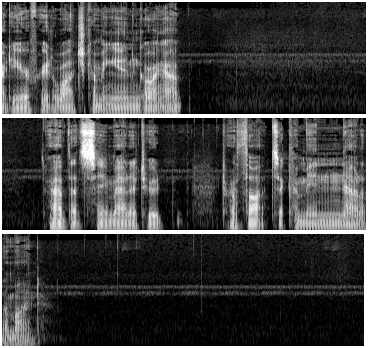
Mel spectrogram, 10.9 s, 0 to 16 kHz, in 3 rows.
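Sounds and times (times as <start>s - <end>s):
speech: 0.0s - 1.9s, 4.1s - 7.7s
crickets chirping: 0.0s - 10.8s
soft hum of night ambience: 0.0s - 10.8s.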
